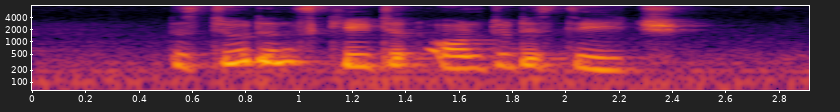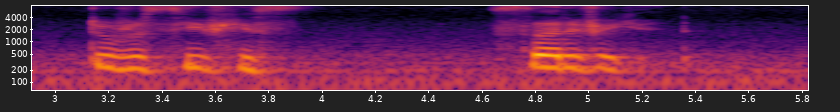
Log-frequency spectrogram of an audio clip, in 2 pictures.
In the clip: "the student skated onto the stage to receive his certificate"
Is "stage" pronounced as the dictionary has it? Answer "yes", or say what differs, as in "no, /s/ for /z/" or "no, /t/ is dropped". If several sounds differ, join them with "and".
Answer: yes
